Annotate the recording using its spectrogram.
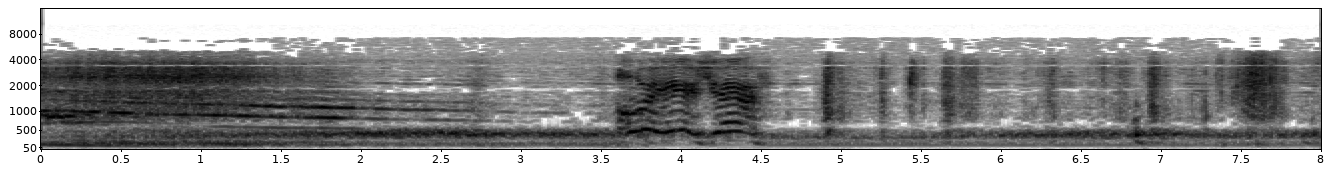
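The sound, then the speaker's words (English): A sheriff's Jeep siren whines in long rising and falling tones, with its red flasher blinking, as it heads for the bottom of a ski run; loud and steady at first, then fades under a rumbling engine with a brief wavering cry and some clattering noises. “Well, I got the Jeep started without too much trouble and headed for the bottom of the ski run with my red flasher blinking and the siren whining.”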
